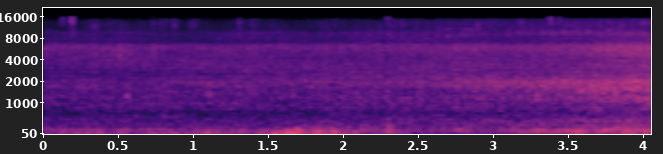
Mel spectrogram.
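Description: Street traffic noise: a steady rush of passing vehicles that grows a little louder near the end.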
